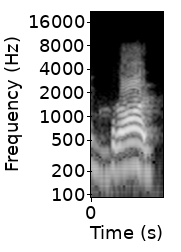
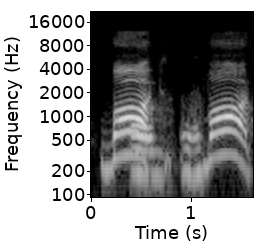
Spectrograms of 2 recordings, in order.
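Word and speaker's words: bought: लगेगी ना हम बोलो आई आई ब्रॉट नहीं आर नहीं है ब्रॉट नहीं बोलोगी ब्रॉट वो ब्रिंग का है आई आई क्या है बाय बॉट बॉट जो कश्ती नहीं होती जैसे बॉट बॉट ठीक है कश्ती वाला बोट आई बोट ओके तो ऐसे बोल बोट बोट बोट होती है एक्चुअली कश्ती कश्ती को कहेंगे ना बोट तो उसे याद कर लो आई बॉट बॉट okay are नहीं आएगा आर नहीं आएगा।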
